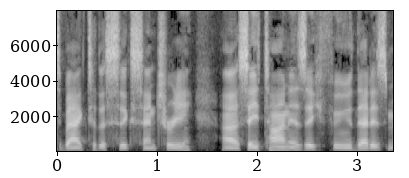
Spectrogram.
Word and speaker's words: seitan: Now, something I recently found out about is something called seitan. It's spelled S-E-I-T-A-N. I know it sounds like you're saying the devil Satan, S-A-T-A-N.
